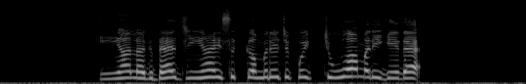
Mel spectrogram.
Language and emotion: Dogri, disgusted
